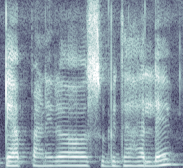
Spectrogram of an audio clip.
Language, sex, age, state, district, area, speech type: Odia, female, 18-30, Odisha, Kendrapara, urban, spontaneous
